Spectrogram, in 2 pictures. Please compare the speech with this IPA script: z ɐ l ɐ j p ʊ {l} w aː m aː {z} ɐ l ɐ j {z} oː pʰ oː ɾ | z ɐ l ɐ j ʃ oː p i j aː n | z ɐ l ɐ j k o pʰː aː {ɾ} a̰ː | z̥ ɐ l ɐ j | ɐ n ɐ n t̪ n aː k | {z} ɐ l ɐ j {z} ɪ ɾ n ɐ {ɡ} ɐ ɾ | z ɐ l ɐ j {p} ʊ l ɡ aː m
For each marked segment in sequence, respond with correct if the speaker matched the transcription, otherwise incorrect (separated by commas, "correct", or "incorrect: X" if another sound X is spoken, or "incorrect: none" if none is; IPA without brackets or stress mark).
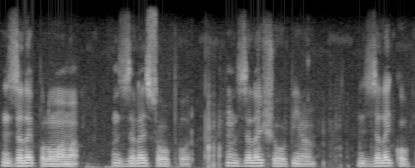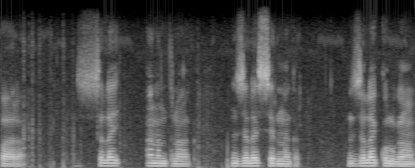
correct, correct, incorrect: s, correct, correct, incorrect: s, correct, incorrect: k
